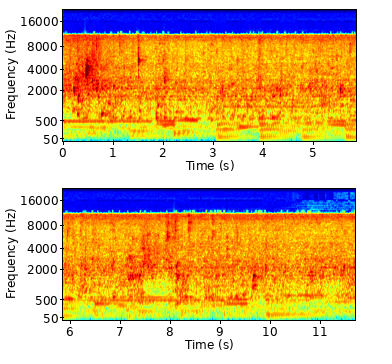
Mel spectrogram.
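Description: Tap water running steadily while rinsing off after a wet shave, a continuous splashing wash heard close and alone with no talk.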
